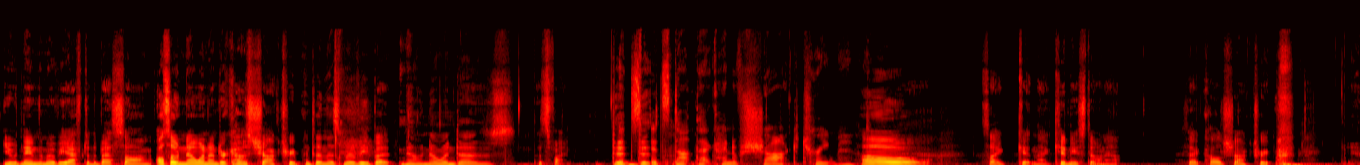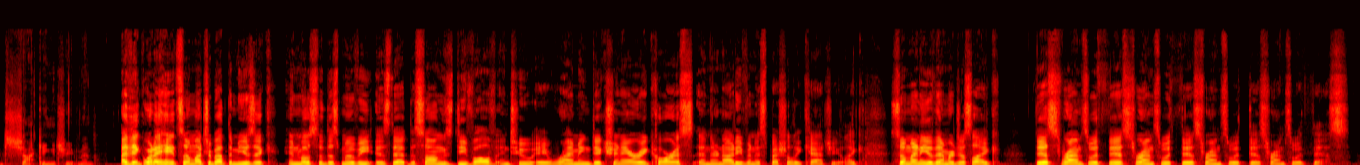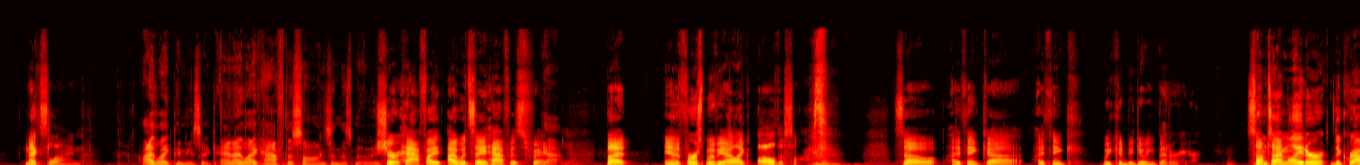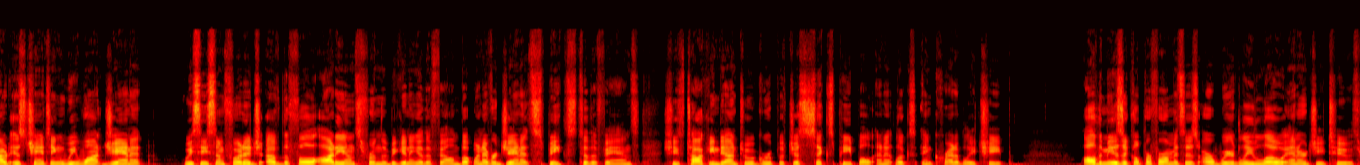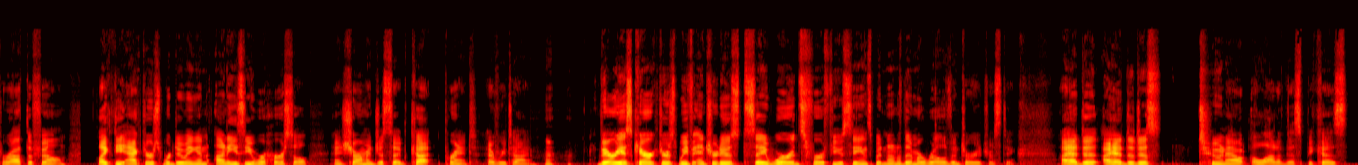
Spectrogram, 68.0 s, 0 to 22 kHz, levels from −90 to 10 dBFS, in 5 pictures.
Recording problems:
none

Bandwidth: 18 kHz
